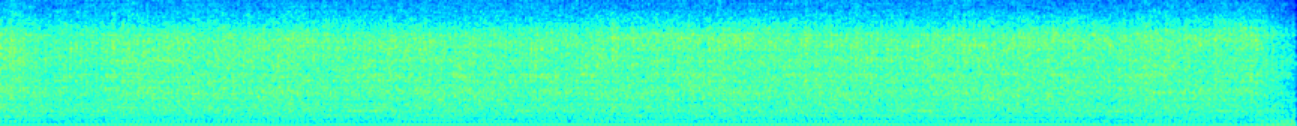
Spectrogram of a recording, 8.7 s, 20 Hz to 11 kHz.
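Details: Honda GCV 190 single-cylinder on Simpson pressure washer, after carburetor cleaning (clogged tube) and reinstall: steady, even speed with no surging or misses; fuel delivery sorted, normal running.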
